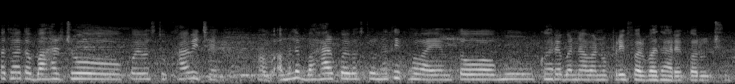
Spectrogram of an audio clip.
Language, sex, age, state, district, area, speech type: Gujarati, female, 18-30, Gujarat, Junagadh, rural, spontaneous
